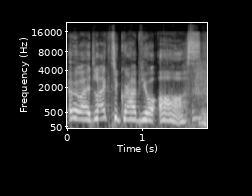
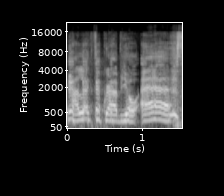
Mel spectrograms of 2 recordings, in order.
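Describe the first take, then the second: First: It is said in an English accent. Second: It is said in an American accent.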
